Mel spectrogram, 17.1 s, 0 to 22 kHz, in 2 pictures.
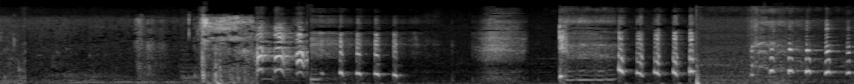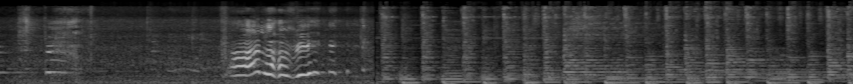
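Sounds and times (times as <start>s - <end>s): people laughing: 2.2s - 4.2s, 5.6s - 9.4s.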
